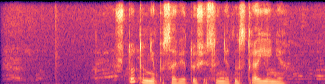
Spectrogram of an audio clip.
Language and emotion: Russian, sad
